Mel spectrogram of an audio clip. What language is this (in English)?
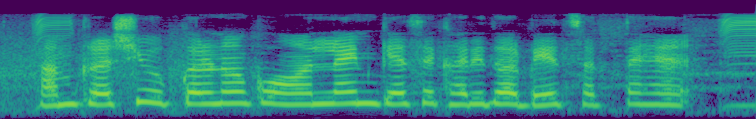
Hindi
